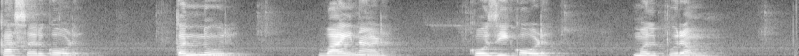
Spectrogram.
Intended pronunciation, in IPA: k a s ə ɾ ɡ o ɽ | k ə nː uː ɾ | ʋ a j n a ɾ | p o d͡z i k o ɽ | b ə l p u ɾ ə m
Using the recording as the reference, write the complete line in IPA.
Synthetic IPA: k a s ə ɾ ɡ o ɽ | k ə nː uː ɾ | ʋ a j n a ɽ | k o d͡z i k o ɽ | m ə l p u ɾ ə m

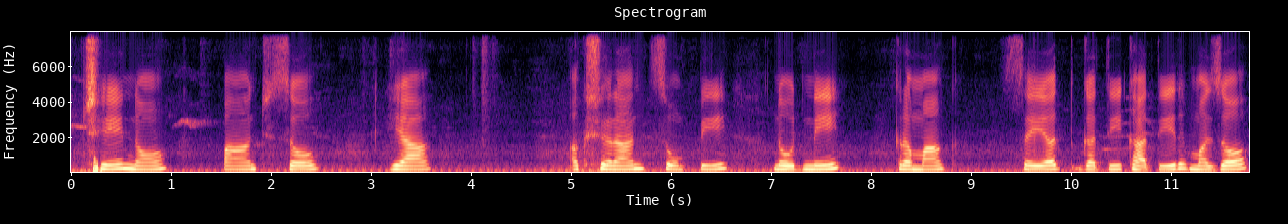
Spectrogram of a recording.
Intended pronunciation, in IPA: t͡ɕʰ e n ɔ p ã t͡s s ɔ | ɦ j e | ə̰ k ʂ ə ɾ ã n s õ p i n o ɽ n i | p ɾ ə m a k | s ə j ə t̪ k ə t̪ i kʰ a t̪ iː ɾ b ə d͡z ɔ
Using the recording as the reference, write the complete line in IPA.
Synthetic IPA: t͡ɕʰ e n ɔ p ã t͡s s ɔ | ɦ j a | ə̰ k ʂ ə ɾ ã n s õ p i n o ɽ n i | k ɾ ə m a k | s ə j ə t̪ ɡ ə t̪ i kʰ a t̪ iː ɾ m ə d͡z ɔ

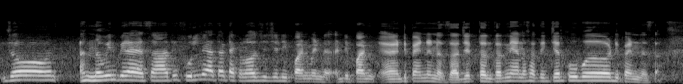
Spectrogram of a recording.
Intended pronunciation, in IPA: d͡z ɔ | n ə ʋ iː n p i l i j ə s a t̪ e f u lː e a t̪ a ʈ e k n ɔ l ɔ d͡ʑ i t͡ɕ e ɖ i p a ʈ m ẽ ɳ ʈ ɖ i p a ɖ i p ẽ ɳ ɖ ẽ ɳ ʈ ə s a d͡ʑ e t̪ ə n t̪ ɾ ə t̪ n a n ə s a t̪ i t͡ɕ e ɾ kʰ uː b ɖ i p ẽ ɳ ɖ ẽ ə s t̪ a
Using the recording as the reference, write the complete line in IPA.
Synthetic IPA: d͡z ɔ | n ə ʋ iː n p i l a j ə s a t̪ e f u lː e a t̪ a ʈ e k n ɔ l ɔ d͡ʑ i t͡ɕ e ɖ i p a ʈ m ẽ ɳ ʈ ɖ i p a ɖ i p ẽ ɳ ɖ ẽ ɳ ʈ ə s a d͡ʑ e t̪ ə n t̪ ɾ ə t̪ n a n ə s a t̪ i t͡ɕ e ɾ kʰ uː b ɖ i p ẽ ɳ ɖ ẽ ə s t̪ a

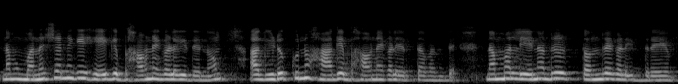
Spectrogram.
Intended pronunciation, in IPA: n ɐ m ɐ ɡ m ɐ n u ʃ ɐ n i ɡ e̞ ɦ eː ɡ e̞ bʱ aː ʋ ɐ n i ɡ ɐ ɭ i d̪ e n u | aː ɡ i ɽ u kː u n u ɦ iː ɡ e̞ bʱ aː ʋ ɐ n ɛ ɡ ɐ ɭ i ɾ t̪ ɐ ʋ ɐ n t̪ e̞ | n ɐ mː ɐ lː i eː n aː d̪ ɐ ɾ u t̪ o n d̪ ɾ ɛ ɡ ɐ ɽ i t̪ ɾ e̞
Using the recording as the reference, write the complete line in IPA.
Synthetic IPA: n ɐ m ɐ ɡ m ɐ n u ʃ ɐ n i ɡ e̞ ɦ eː ɡ e̞ bʱ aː ʋ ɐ n ɛ ɡ ɐ ɭ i d̪ e n u | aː ɡ i ɽ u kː u n u ɦ aː ɡ e̞ bʱ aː ʋ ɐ n ɛ ɡ ɐ ɭ i ɾ t̪ ɐ ʋ ɐ n t̪ e̞ | n ɐ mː ɐ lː i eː n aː d̪ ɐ ɾ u t̪ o n d̪ ɾ ɛ ɡ ɐ ɭ i d̪ ɾ e̞

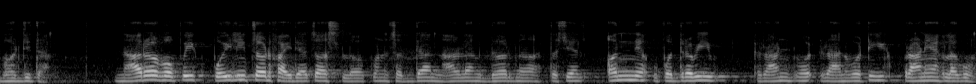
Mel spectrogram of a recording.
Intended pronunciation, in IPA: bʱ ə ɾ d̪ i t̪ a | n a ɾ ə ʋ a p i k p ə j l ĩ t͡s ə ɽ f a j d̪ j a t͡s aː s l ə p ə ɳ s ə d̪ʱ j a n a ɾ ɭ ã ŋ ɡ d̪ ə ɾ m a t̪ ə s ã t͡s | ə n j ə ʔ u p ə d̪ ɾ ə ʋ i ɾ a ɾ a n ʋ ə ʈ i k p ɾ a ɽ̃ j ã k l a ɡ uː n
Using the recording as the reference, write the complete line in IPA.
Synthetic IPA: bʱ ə ɾ d̪ i t̪ a | n a ɾ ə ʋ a p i k p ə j l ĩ t͡s ə ɽ f a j d̪ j a t͡s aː s l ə p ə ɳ s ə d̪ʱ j a n a ɾ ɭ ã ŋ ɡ d̪ ə ɾ n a t̪ ə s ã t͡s | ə n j ə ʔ u p ə d̪ ɾ ə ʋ i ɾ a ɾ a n ʋ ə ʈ i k p ɾ a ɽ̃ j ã k l a ɡ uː n

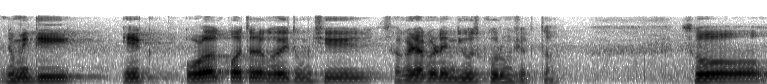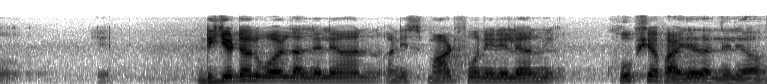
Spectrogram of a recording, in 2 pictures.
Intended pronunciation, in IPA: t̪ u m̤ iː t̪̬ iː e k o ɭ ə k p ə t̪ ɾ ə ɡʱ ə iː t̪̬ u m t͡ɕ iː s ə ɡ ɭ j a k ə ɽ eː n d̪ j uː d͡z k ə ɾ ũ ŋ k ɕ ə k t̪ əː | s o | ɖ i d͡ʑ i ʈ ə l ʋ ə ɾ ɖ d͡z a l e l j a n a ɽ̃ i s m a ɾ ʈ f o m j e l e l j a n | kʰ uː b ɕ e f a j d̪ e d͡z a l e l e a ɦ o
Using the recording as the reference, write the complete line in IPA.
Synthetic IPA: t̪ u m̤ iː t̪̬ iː e k o ɭ ə k p ə t̪ ɾ ə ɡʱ ə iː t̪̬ u m t͡ɕ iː s ə ɡ ɭ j a k ə ɽ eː n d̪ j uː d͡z k ə ɾ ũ ŋ k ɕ ə k t̪ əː | s o | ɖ i d͡ʑ i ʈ ə l ʋ ə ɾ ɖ d͡z a l e l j a n a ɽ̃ i s m a ɾ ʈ f o n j e l e l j a n | kʰ uː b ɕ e f a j d̪ e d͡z a l e l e a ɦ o

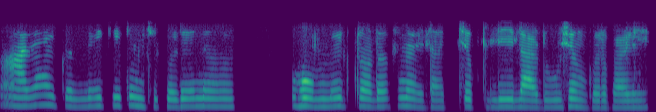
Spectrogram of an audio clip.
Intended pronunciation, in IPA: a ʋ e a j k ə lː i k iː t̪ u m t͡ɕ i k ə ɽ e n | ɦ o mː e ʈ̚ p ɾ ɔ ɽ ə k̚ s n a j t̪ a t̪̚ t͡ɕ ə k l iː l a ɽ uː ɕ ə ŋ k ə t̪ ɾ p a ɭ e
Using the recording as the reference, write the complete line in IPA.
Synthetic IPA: a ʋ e a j k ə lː e k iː t̪ u m t͡ɕ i k ə ɽ e n | ɦ o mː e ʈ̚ p ɾ ɔ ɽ ə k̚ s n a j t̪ a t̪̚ t͡ɕ ə k l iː l a ɽ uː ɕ ə ŋ k ə ɾ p a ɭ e

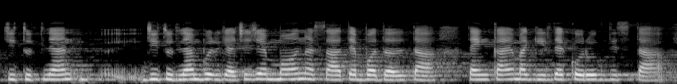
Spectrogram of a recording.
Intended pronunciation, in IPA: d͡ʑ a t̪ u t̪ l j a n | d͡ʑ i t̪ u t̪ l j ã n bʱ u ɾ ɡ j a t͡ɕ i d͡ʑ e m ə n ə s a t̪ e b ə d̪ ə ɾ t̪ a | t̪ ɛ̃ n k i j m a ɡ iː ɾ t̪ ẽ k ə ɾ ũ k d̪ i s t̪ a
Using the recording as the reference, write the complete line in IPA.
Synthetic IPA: d͡ʑ i t̪ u t̪ l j a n | d͡ʑ i t̪ u t̪ l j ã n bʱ u ɾ ɡ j a t͡ɕ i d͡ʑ e m ə n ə s a t̪ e b ə d̪ ə l t̪ a | t̪ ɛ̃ ŋ k a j m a ɡ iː ɾ t̪ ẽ k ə ɾ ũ k d̪ i s t̪ a

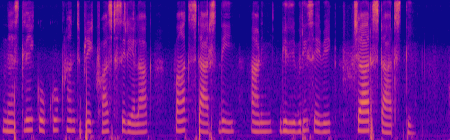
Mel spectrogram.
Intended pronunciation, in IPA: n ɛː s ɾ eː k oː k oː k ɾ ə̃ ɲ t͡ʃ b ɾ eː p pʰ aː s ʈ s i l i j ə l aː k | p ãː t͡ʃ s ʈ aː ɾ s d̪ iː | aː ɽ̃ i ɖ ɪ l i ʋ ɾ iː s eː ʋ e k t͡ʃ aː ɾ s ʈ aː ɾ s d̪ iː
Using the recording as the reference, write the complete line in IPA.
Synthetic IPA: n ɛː s l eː k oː k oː k ɾ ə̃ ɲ t͡ʃ b ɾ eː k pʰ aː s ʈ s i ɾ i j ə l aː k | p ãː t͡ʃ s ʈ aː ɾ s d̪ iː | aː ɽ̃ i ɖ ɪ l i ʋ ɾ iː s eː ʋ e k t͡ʃ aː ɾ s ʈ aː ɾ s d̪ iː

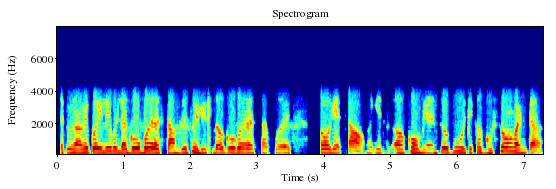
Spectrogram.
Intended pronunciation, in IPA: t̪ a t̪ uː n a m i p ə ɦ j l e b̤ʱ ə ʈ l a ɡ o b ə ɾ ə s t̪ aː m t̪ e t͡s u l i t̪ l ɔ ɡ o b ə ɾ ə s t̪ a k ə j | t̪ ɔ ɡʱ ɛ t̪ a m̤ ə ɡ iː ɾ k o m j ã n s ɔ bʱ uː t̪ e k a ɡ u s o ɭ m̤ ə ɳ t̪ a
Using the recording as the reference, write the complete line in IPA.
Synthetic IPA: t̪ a t̪ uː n a m i p ə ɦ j l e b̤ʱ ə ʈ l a ɡ o b ə ɾ ə s t̪ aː m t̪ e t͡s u l i t̪ l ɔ ɡ o b ə ɾ ə s t̪ a p ə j | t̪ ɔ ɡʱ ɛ t̪ a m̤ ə ɡ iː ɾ k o m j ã n t͡s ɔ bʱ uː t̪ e k a ɡ u s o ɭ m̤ ə ɳ t̪ a

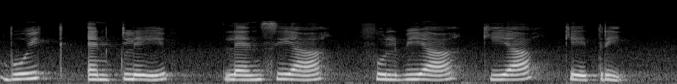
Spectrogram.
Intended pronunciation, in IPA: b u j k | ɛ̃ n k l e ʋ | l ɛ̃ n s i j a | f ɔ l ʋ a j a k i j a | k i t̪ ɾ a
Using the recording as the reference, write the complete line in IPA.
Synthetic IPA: b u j k | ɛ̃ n k l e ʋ | l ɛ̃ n s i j a | f u l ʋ i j a k i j a | k e t̪ ɾ i

